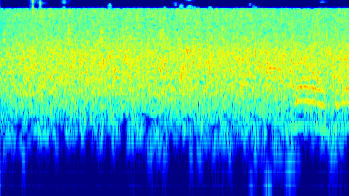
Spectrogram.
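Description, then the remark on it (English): A large audience at a US presidential debate between Donald Trump and Hillary Clinton applauds and cheers steadily as the candidates are introduced, a dense, continuous wash of clapping with no pauses. “Don't do the thing humans do. Yeah. don't cheer.”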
